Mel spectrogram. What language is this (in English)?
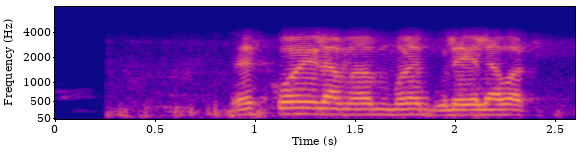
Bangla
